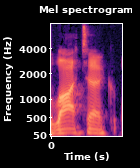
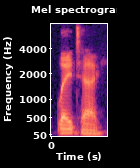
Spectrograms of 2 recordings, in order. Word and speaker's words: LaTeX: So LaTeX, it's pronounced either LaTeX or LaTeX, even though it's spelled latex, it's kind of a good way to describe it is a document processing system.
